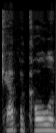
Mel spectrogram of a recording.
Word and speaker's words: capicola: it and she's like that capicola meat she's like yeah it may be spelled with a c but it's pronounced with g's i love seeing i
